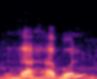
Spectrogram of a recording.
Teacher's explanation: یعنی کہ وہ جگہ جہاں سے اس حرف کی آواز نکلتی ہے، زبان کی نوک کو اوپر کے 2 دانتوں کے سرے سے لگائیں گے تو ذ ادا ہوگا۔ تو بچوں، اس کا مخرج بھی ث کے مخرج کی طرح ہی ہے، سیم ہے بالکل۔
